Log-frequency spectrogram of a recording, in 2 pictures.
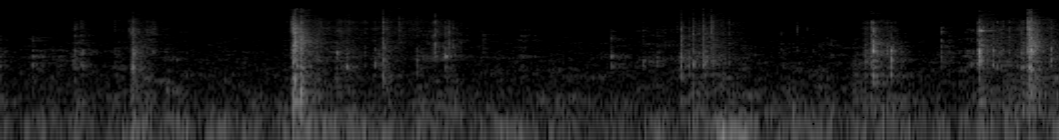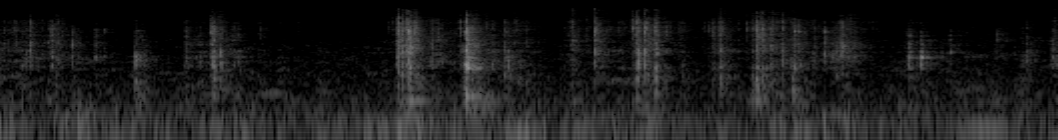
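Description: A metal knife carves and scrapes crunchy shavings off a solid white chunk of dry soap held in one hand. The result is a quiet, irregular run of crisp, bright scratches and sharp crunches that stop almost instantly, with little low end.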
